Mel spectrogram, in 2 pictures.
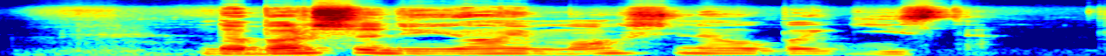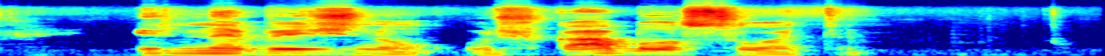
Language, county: Lithuanian, Vilnius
